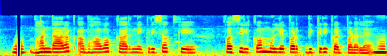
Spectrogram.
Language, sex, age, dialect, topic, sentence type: Maithili, female, 25-30, Southern/Standard, agriculture, statement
